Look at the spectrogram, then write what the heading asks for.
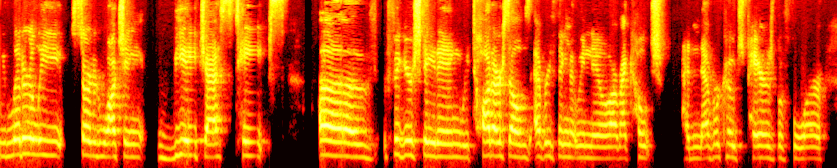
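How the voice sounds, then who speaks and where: In a Canadian Prairie accent, a woman speaks at a moderate pace with a high pitch. The recording is very clean, the background silent. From Saskatchewan, Canada (rural ranch). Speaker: Olympic figure skater and performance coach. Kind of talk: casual interview.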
